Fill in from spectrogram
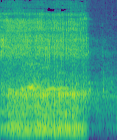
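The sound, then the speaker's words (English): A person imitates a loud snore with their voice, one long rattling inhaled snort lasting over a second, then it cuts off abruptly into near silence. “That was snoring.”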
